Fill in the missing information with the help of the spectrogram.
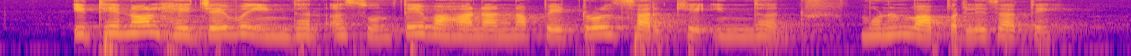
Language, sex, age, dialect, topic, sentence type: Marathi, female, 36-40, Northern Konkan, agriculture, statement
